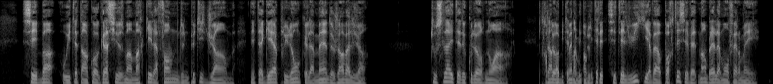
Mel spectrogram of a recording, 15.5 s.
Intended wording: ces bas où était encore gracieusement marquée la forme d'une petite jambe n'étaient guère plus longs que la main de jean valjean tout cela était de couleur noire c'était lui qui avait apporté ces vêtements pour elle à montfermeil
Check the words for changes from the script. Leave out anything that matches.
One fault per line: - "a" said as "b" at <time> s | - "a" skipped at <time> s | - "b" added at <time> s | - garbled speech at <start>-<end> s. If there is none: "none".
- garbled speech at 10.7-12.1 s
- "pour" skipped at 14.1 s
